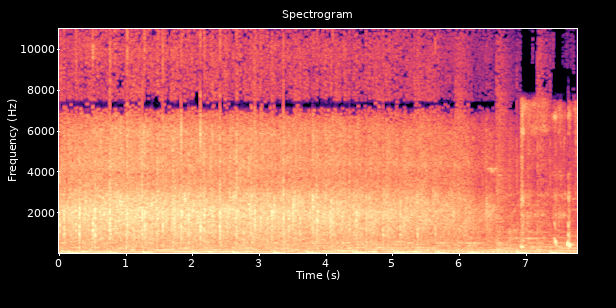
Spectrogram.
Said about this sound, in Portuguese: Bota uma salva de palmas aí.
